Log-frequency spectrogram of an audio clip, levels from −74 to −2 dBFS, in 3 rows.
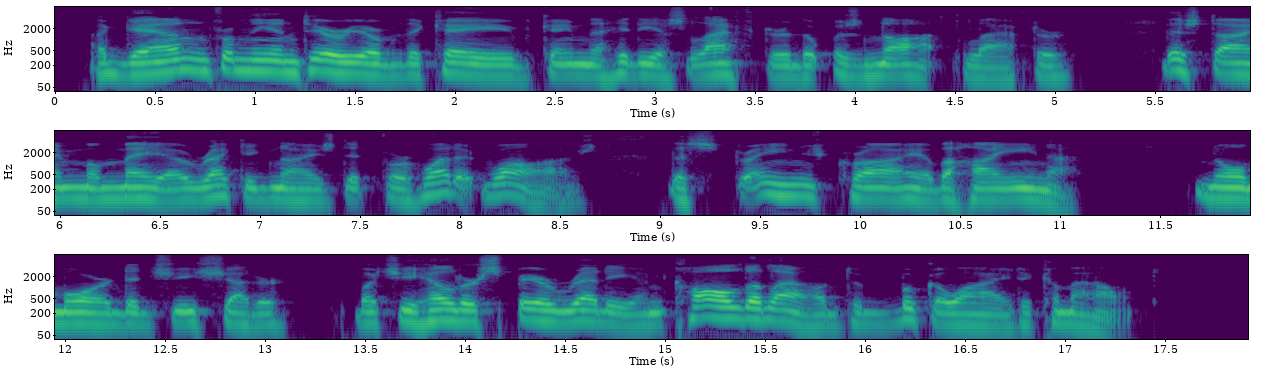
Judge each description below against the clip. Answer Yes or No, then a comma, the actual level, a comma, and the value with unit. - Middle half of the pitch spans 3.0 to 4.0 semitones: Yes, average, 3.3 semitones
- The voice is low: Yes, low, 110 Hz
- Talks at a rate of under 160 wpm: No, average, 165 wpm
